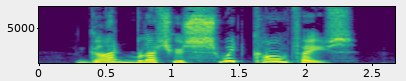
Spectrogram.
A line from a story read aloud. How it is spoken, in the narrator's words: she cried with an hysterical sob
